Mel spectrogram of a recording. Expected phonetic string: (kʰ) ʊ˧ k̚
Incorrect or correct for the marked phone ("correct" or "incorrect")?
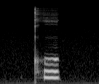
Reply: correct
